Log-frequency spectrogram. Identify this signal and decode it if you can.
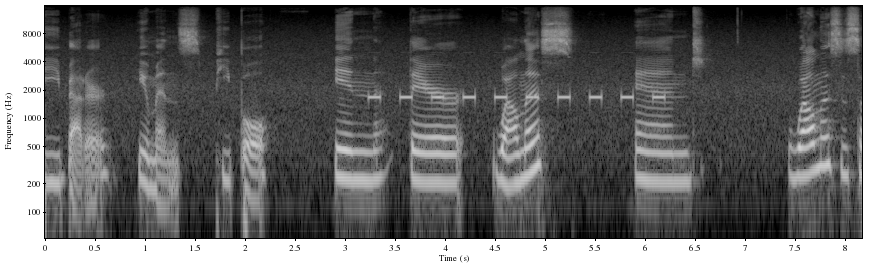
Beep code, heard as beeps, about 1700 Hz, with speech in English. 10 short. In AMI BIOS tables: CMOS shutdown register error.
